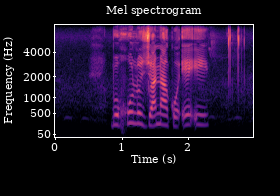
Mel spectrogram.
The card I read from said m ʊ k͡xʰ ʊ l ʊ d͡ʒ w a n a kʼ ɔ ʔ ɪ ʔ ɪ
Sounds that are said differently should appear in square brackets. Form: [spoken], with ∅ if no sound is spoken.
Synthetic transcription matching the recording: [b] ʊ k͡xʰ ʊ l ʊ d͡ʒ w a n a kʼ ɔ ʔ ɪ ʔ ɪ

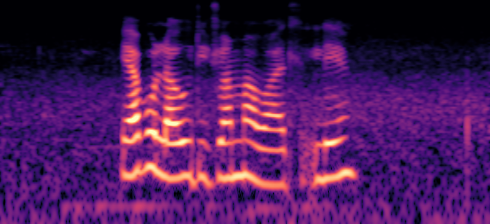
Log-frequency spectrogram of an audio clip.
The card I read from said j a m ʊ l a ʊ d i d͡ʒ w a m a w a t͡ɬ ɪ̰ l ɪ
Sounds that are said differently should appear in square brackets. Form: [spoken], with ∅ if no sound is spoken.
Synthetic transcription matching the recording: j a [b] ʊ l a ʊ d i d͡ʒ w a m a w a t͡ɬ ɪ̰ l ɪ

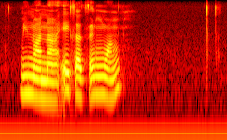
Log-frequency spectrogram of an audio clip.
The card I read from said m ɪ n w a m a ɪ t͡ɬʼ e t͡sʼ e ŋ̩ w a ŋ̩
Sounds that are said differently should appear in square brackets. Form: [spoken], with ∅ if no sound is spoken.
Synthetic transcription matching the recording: m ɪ n w a [n] a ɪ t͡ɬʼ [a] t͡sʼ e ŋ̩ w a ŋ̩

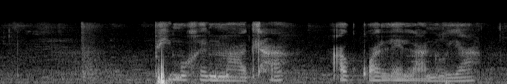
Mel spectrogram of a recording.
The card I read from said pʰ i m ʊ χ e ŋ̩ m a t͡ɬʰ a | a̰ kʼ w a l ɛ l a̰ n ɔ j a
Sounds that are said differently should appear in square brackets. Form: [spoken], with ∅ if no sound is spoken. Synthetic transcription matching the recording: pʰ i m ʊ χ e ŋ̩ m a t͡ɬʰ a | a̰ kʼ w a l ɛ l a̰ n ɔ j a

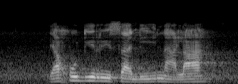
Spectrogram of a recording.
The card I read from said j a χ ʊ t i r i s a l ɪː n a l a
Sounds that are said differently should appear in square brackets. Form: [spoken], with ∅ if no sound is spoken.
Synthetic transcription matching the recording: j a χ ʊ [d] i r i s a l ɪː n a l a

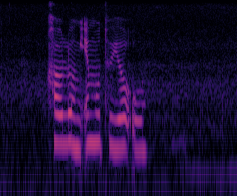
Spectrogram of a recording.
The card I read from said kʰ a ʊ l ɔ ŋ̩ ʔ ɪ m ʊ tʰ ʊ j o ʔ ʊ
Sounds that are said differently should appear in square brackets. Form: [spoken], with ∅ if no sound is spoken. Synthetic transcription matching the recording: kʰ a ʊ l [o] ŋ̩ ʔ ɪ m ʊ tʰ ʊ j o ʔ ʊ

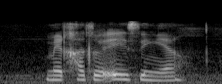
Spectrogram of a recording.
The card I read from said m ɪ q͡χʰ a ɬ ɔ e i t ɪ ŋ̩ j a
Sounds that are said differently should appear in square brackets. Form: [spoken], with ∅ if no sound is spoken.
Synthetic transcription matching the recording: m ɪ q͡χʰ a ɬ ɔ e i [s] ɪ ŋ̩ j a

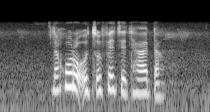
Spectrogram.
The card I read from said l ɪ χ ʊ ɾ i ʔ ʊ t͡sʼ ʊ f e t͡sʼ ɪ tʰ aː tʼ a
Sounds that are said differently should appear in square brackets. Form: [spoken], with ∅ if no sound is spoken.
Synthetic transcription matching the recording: l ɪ χ ʊ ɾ [ɪ] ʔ ʊ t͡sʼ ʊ f e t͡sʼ ɪ tʰ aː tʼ a

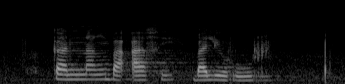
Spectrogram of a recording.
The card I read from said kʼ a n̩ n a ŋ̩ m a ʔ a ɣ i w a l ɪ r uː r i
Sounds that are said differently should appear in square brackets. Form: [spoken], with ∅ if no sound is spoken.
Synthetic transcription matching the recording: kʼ a n̩ n a ŋ̩ [b] a ʔ a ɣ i [b] a l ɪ r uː r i

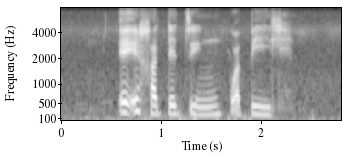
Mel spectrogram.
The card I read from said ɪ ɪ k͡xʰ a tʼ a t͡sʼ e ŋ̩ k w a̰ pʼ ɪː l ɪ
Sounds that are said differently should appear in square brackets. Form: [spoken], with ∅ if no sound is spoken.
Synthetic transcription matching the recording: ɪ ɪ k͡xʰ a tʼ [e] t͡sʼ e ŋ̩ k w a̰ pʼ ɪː l ɪ

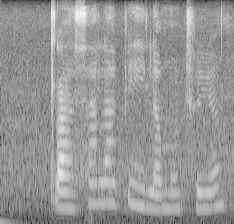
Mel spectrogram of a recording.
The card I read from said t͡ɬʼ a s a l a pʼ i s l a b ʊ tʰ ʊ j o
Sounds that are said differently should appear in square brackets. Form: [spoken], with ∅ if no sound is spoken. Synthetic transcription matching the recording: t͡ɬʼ a s a l a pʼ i [∅] l a [m] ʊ tʰ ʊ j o

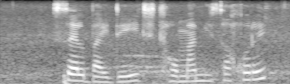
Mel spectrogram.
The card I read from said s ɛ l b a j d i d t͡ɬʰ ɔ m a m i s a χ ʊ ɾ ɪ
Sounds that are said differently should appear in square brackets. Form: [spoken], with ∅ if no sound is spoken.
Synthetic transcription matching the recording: s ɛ l b a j d [e] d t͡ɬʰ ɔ m a m i s a χ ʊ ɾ ɪ

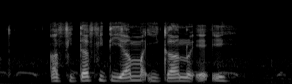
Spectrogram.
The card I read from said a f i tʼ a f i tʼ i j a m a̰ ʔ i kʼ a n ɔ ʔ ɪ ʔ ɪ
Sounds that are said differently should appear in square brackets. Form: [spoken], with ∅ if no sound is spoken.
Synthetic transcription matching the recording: a f i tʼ a f i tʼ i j a m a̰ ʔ i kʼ a n ɔ ʔ ɪ ʔ ɪ

